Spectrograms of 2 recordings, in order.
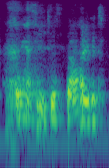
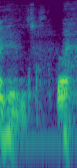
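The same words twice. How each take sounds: First: Higher, louder with a laugh. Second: Said in the usual way. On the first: Real, not acted. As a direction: laugh through the line.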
